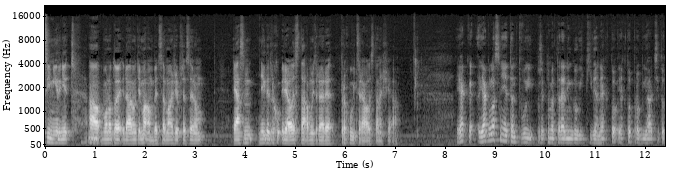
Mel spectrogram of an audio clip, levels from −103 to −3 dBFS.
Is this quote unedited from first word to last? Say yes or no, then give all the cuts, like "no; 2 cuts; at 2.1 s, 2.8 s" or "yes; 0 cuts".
yes; 0 cuts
